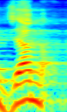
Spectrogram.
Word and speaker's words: جمع: عربی کا لفظ ہے، یہ ہے جمع، میم ساکن ہے، ہم اردو میں کہہ دیتے ہیں جمع کرنا، کیونکہ میم ساکن بولے تو ذرا تلفظ مشکل ہو جاتا ہے۔ وہ تمہیں جمع کیے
